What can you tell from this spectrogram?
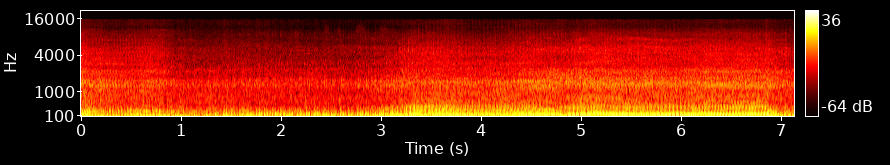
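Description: Ducati Monster's 937 cc V-twin engine running as the motorcycle rides slowly through traffic. It is a rough rumble at first; from about three seconds in, its pitch rises and falls with small throttle changes.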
